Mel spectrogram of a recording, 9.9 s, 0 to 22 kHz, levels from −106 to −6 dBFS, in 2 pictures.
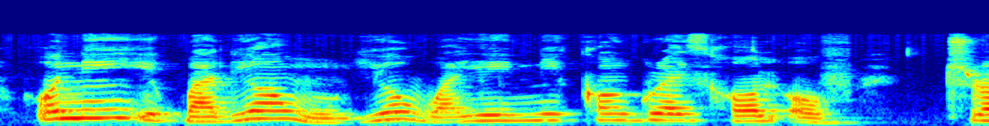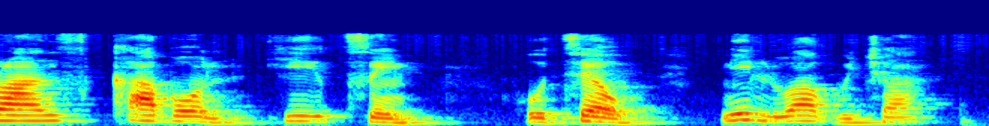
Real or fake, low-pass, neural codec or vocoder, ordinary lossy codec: real; 7.2 kHz; none; none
